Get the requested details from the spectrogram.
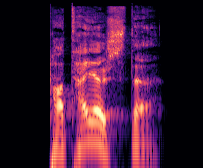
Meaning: inflection of parteiisch: 1. strong/mixed nominative/accusative feminine singular superlative degree 2. strong nominative/accusative plural superlative degree
- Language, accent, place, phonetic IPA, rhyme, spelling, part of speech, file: German, Germany, Berlin, [paʁˈtaɪ̯ɪʃstə], -aɪ̯ɪʃstə, parteiischste, adjective, De-parteiischste.ogg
